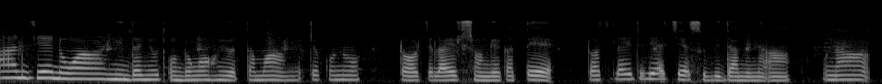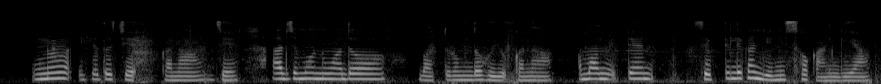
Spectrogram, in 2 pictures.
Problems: none marked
